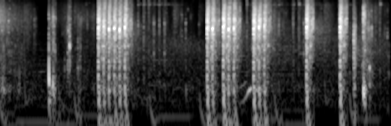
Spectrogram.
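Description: Automatic gunfire in the video game Arena Breakout Infinite: loud, close bursts of rapid shots separated by short pauses, with single sharp cracks in between and no talking.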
